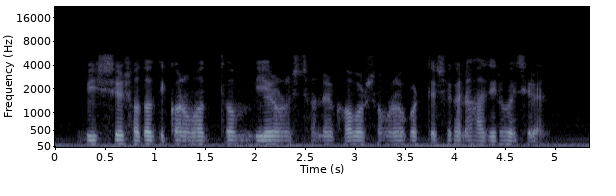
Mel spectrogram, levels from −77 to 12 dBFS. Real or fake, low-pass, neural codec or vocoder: fake; 5.4 kHz; vocoder, 22.05 kHz, 80 mel bands, WaveNeXt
